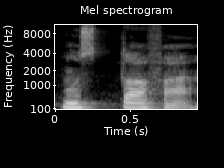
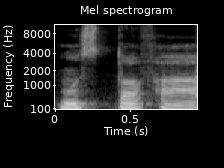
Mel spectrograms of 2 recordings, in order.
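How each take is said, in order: No difference in how they are said.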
